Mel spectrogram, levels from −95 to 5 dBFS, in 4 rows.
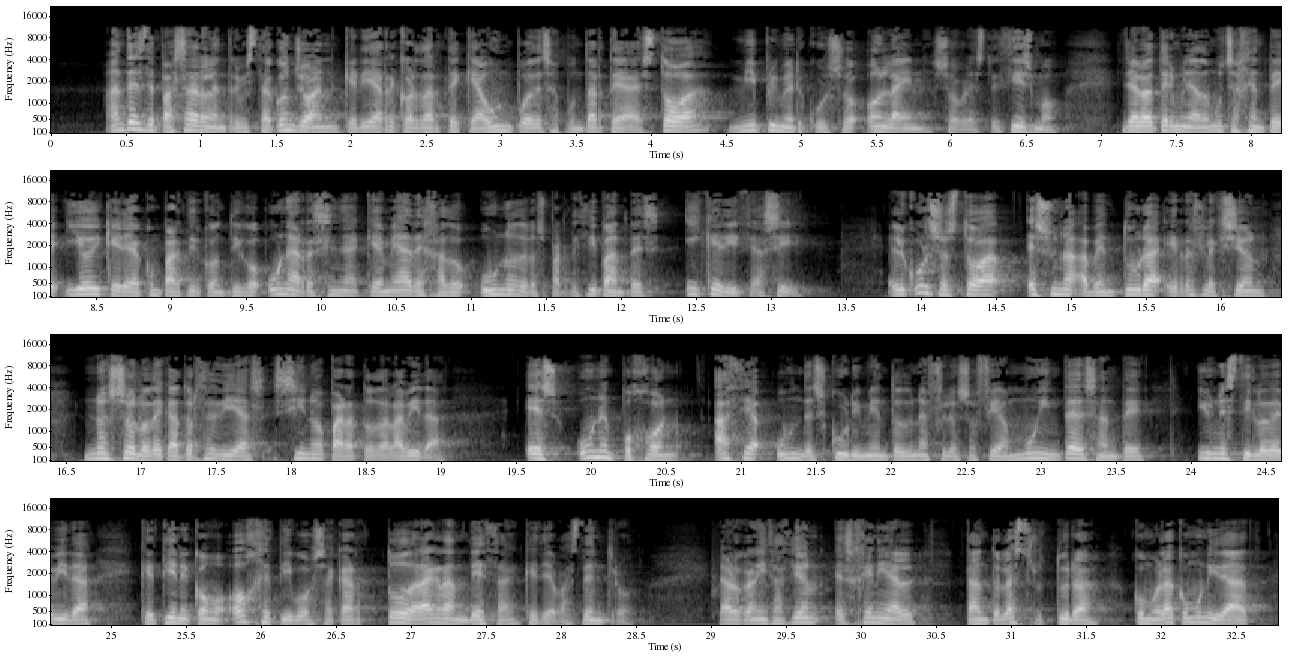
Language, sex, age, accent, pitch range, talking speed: Spanish, male, 30-49, Spanish, 115-145 Hz, 185 wpm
